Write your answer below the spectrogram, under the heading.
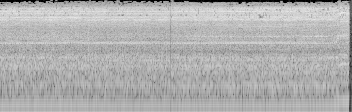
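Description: Electric stand mixer running, its wire whip beating heavy cream in a stainless steel bowl into whipped cream: a steady motor hum with a whirring hiss, which stops abruptly just before the end.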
